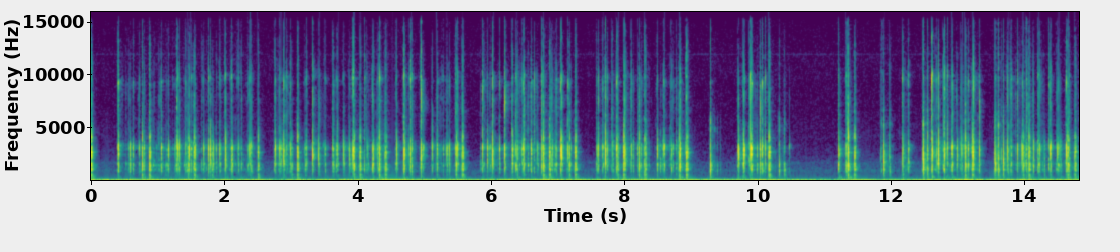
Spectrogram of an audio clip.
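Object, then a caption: Mechanical keyboard with plastic keycaps. A black AARU custom mechanical keyboard with TTC Speed Silver switches, PBT plastic keycaps on a carbon fibre plate and a hollow case is typed on with the fingertips of both hands. Rapid, crisp clacking keystrokes come in dense bursts with brief pauses, bright in tone over a steady low hum.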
